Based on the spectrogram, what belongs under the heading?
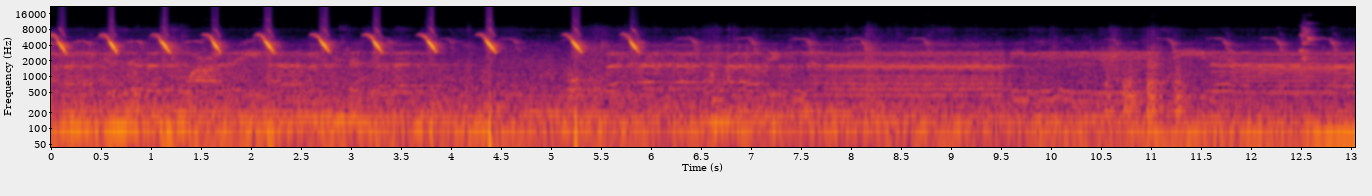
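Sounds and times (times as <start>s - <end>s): chick peeping: 0.0s - 9.2s.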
